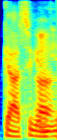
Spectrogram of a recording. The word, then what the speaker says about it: Gottsagen: And one of the things that I do know is that somehow they, I guess, had a relationship with Zach Gottsagen. I think that's how you say it. – Gottsagen, yeah.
